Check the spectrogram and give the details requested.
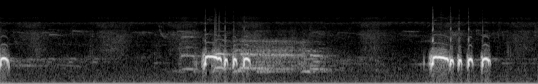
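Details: Zebra dove lure call meant to draw birds in fast and get them answering: a coo that rises and falls, then three or four short clipped coos, given twice about every two seconds, with faint high whistles of another bird behind.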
